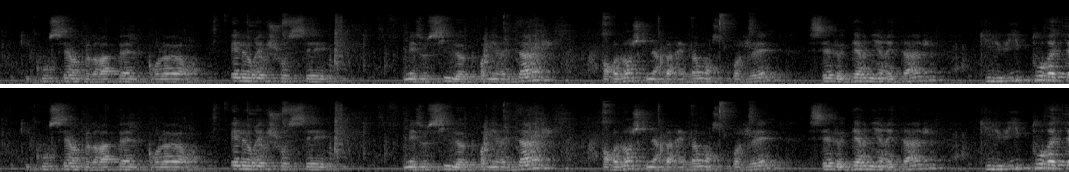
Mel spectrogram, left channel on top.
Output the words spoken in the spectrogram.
qui concerne, je le rappelle, pour l'heure, et le rez-de-chaussée, mais aussi le premier étage. En revanche, ce qui n'apparaît pas dans ce projet, c'est le dernier étage, qui lui pourrait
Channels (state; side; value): noise; left; rumble, 20 dB below the sound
